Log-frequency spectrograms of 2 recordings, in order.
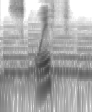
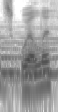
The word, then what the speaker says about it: Squilith: That squith. Squalith. like Lilith but Squilith. Squilith. I'm going to say it Squilith forever now.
